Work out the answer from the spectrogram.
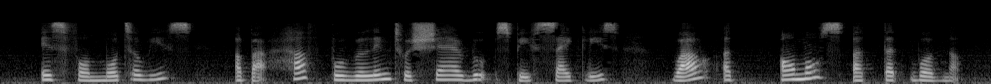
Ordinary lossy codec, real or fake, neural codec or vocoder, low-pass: MP3, 32 kbps; fake; codec, 16 kHz, 0.2 kbps, FocalCodec; 7.2 kHz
